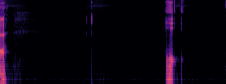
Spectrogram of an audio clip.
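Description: A pause in a man's speech: near silence, broken by a faint click about a second in and a brief vocal sound just before the end.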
